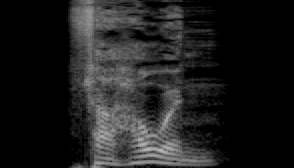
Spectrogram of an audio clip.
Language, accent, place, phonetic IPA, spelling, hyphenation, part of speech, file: German, Germany, Berlin, [fɛɐ̯ˈhaʊ̯ən], verhauen, ver‧hau‧en, verb, De-verhauen.ogg
- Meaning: 1. to bash up, trounce 2. to miscalculate 3. to flunk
